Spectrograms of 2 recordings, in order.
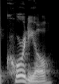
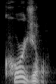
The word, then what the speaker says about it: cordial: the word is pronounced cordial in American American English cordal make the or sound like for and or core the D makes a j sound like juice and jump cord JJ and the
